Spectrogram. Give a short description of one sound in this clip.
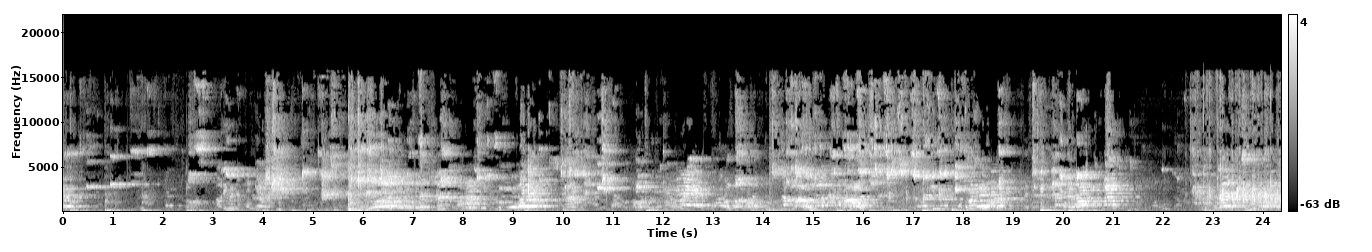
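A basketball bounces on a hard wooden floor in an echoing gym.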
